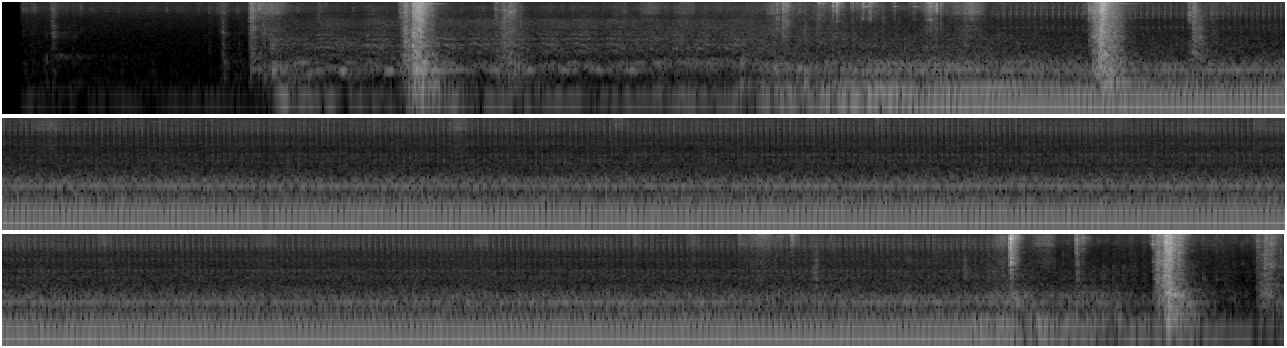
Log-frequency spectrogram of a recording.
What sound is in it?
encender carro prender
carro, encender, prender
